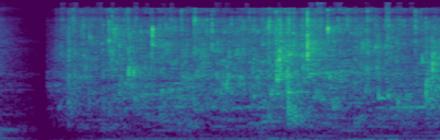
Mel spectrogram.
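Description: Hot water pouring steadily into a vessel to soak a tired dog's sore paws, a close continuous splashing gush that stays even throughout with no voices.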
